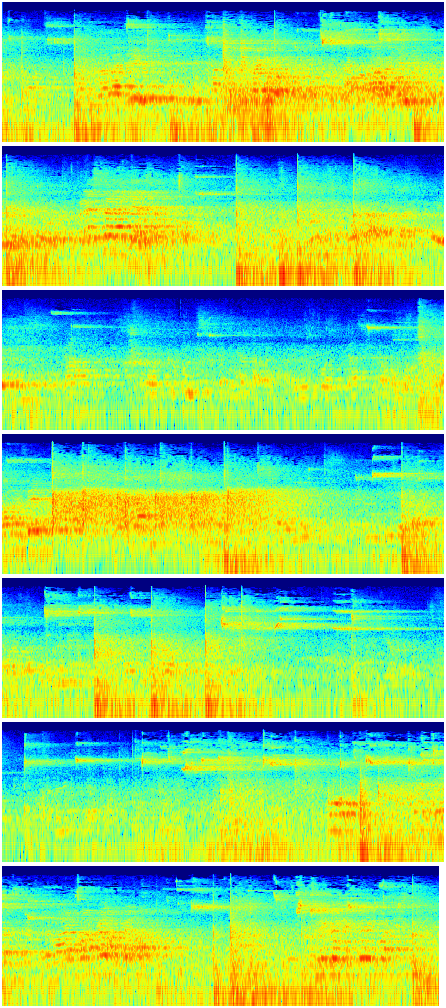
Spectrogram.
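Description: A basketball bouncing on a hardwood court in a large, mostly empty sports hall, heard as short sharp knocks, with people talking through much of it.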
